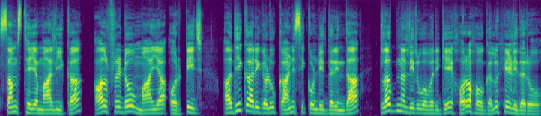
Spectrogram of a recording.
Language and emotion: Kannada, neutral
